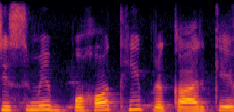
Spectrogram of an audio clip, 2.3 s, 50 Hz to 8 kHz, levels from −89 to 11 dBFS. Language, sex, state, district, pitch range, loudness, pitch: Hindi, female, Uttar Pradesh, Budaun, 205-265 Hz, -15 LUFS, 240 Hz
